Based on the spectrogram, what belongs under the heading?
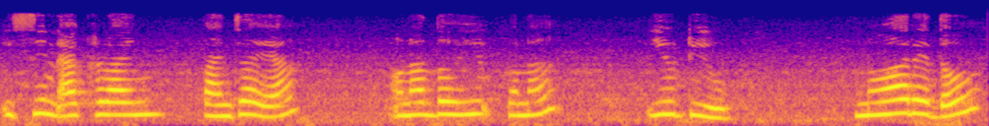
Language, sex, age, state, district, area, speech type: Santali, female, 18-30, West Bengal, Bankura, rural, spontaneous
